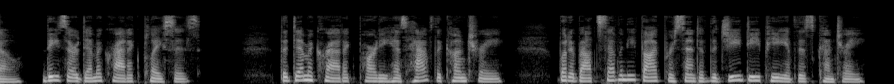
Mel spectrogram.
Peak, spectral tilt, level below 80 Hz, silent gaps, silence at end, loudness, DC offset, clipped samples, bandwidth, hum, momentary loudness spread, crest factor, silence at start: -6 dBFS; -5 dB/octave; -60 dBFS; 2.02-2.39 s; 0.3 s; -24 LUFS; under 0.1%; under 0.1%; 10.5 kHz; none; 7 LU; 18 dB; 0 s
